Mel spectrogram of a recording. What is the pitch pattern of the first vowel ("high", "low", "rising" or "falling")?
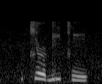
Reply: falling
